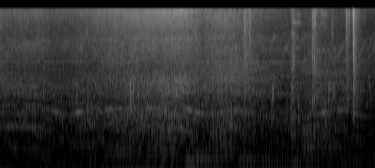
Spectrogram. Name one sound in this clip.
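A scooter engine hums as it passes nearby.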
